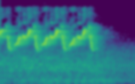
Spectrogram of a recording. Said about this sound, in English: Oh, it's a blue jay of some sort.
